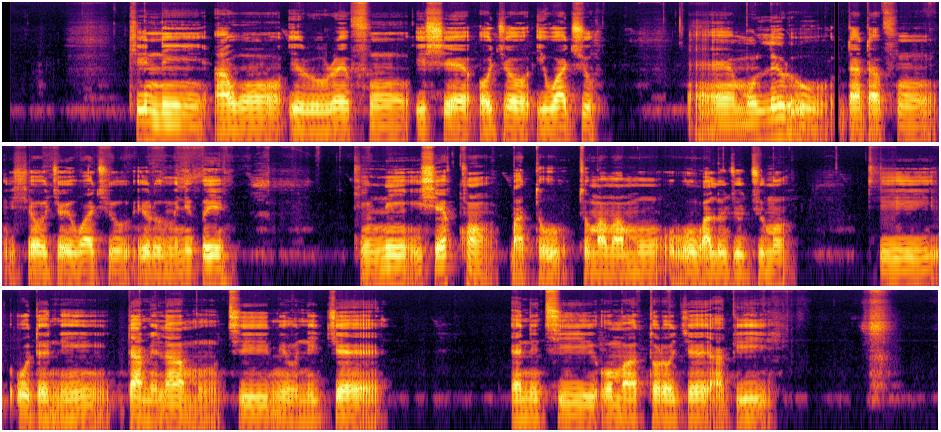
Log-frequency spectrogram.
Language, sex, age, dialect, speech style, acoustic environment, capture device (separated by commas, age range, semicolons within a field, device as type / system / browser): Yoruba, male, 35-44, Nigeria - Lagos Yoruba, happy, people talking, mobile / Linux / Chrome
